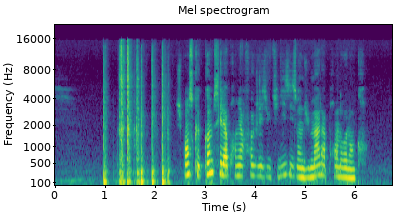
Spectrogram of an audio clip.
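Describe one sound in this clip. Fingers tap and press a rubber stamp onto paper.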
